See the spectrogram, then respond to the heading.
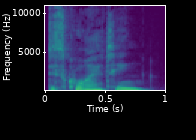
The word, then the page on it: disquieting: British English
